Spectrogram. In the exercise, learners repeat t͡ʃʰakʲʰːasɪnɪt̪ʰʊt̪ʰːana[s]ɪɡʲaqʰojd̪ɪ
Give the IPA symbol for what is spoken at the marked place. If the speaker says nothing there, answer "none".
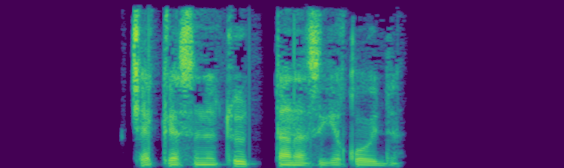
s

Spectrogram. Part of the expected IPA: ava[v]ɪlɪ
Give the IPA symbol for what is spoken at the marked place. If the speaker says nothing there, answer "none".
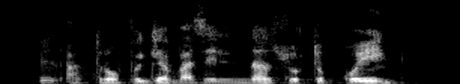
z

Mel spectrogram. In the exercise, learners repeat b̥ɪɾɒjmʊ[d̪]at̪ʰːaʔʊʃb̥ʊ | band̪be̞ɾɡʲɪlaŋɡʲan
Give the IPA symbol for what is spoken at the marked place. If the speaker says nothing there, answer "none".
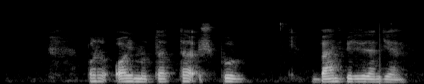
d̪ː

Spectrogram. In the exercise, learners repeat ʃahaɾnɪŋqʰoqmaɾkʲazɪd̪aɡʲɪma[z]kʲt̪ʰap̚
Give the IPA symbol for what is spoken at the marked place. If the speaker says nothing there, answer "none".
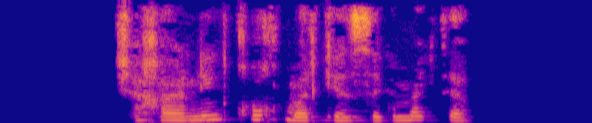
none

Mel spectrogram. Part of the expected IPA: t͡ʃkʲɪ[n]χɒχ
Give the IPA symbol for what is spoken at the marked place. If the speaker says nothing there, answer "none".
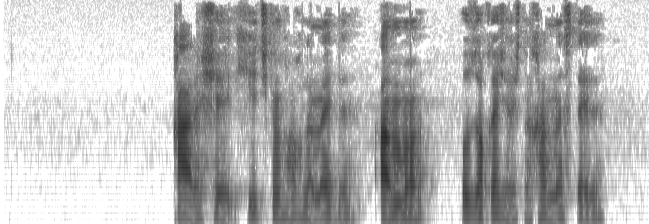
m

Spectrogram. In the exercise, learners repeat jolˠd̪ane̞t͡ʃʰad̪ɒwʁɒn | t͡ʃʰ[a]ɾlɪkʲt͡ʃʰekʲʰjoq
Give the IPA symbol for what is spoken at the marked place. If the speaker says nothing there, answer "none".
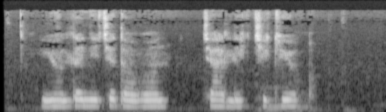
a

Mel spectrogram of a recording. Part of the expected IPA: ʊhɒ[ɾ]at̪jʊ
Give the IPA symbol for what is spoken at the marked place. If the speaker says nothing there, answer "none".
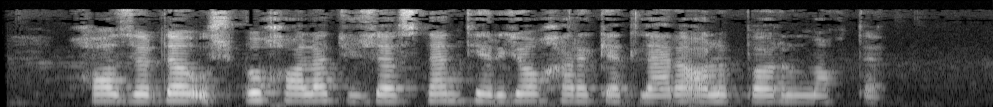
l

